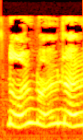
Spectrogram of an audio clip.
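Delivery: brother denying. Retold or imitated. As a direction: protest like a kid caught out. Brother denies to mum.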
